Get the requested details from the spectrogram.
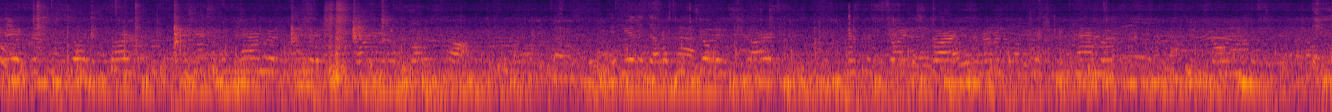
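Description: A brass band plays loudly nearby.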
